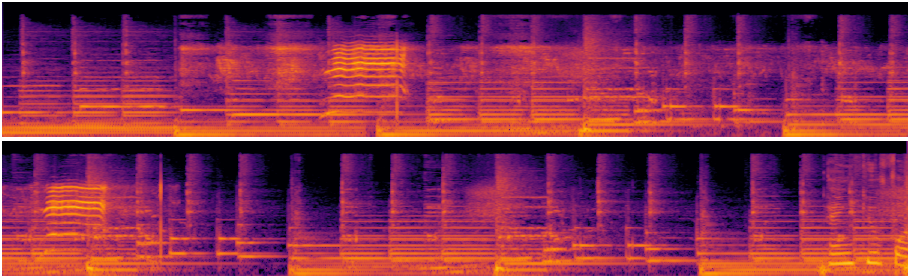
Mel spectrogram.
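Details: Goat bleating: two wavering, quavering bleats about four seconds apart, each short with a shaky tremolo, set against continuous background music of sustained low tones and plucked notes.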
